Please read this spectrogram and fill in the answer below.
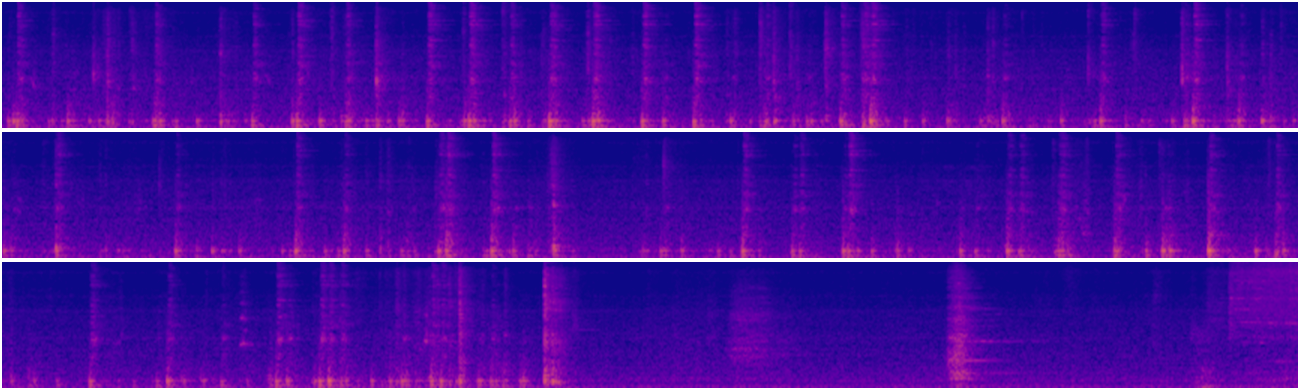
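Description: Silicone spatula stirring and scraping batter in a stainless steel mixing bowl, a quick irregular run of scrapes and light taps against the metal that stops a few seconds before the end.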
